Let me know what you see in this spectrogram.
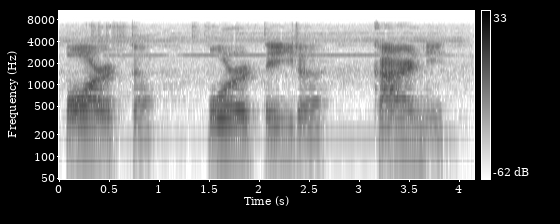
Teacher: Esse R dobrado, onde nós levamos a ponta da língua ao céu da boca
